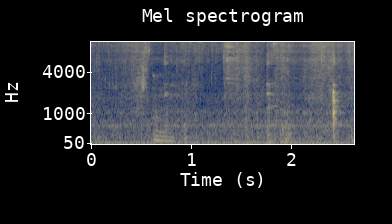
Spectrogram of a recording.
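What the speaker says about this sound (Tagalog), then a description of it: "haluin lang ng haluin" Quiet scraping and light clinks of a utensil stirring in a pan, with soft sizzling beneath and one sharper metallic tap near the end.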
